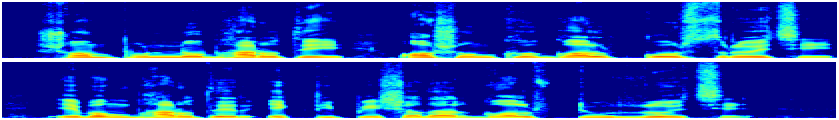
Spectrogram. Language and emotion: Bengali, neutral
